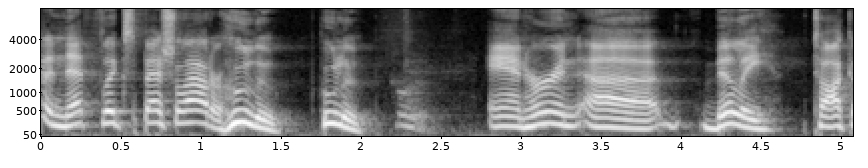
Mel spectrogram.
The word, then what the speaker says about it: Hulu: I don't think it's Hulu. I think it's Ulu. The H is silent, right? Isn't that what they say? No, man. Dude, you're Hawaiian, dude. You're Hawaii. Ulu. Oh, that's right.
